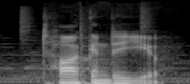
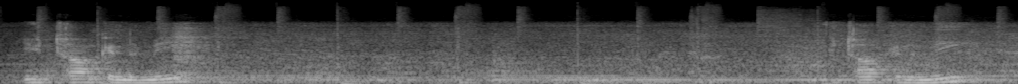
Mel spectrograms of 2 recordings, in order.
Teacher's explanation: It's a function word, so it reduces to an so we would just to. And we have an American T that happens there with talking to you. So the T in to actually becomes a d. So talking to you.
